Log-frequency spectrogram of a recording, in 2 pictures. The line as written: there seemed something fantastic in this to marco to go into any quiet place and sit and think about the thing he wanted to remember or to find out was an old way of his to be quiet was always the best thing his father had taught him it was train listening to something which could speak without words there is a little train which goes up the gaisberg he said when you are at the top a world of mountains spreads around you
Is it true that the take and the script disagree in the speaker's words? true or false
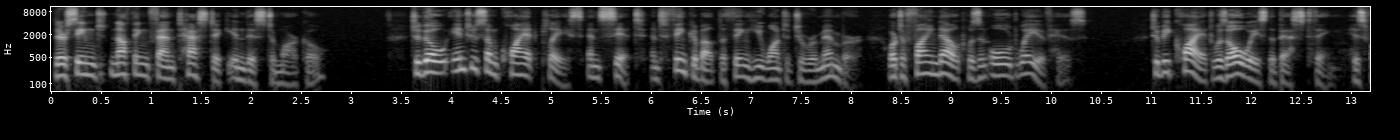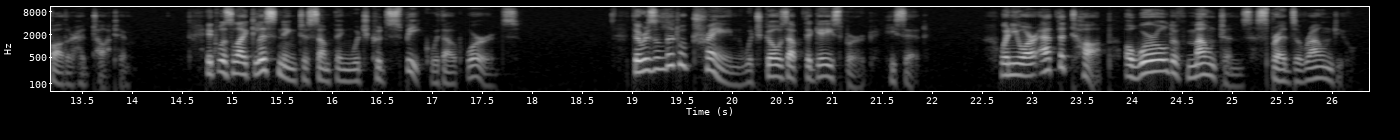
true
